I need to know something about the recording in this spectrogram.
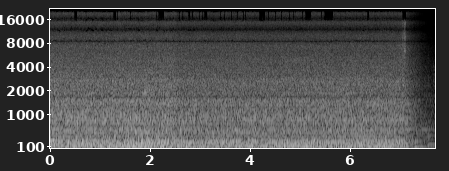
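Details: Attic gas furnace, fan started by jumping wires at the control: steady, even rush of air from the blower, no rubbing, ticking or rattle, trailing off near the end; normal fan operation.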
